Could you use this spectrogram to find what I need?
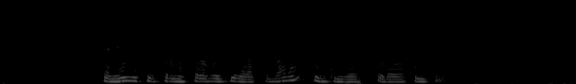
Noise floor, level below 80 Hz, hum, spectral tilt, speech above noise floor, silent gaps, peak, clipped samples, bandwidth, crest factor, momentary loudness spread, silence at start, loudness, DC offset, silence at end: -88 dBFS; -88 dBFS; none; -7.5 dB/octave; 30 dB; none; -42 dBFS; under 0.1%; 6.8 kHz; 18 dB; 6 LU; 0.05 s; -59 LUFS; under 0.1%; 0 s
